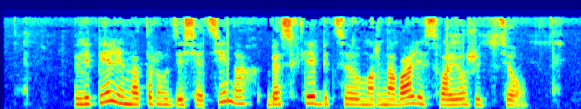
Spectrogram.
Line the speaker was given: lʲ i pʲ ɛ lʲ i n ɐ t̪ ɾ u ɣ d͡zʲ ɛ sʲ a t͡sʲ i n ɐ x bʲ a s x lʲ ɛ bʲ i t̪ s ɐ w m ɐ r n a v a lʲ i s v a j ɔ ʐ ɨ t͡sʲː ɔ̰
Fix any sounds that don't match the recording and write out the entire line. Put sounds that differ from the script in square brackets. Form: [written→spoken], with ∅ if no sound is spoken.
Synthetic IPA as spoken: lʲ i pʲ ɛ lʲ i n ɐ t̪ ɾ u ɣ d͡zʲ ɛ sʲ a t͡sʲ i n ɐ x bʲ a s x lʲ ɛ bʲ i t̪ s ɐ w m ɐ r n a v a lʲ i s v a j ɔ ʐ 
